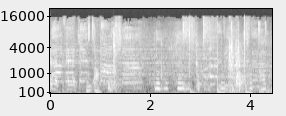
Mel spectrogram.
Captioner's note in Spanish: Tarareando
